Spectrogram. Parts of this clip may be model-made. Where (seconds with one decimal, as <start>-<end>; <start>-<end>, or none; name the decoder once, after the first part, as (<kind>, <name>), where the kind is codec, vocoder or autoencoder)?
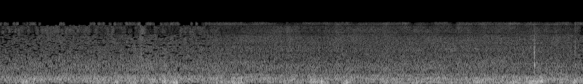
2.1-5.8 (autoencoder, DAC-VAE)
